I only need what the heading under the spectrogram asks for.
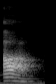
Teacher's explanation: जब हम आ का उच्चारण करते हैं तो जो हमारा मुंह है वह पूरा की पूरा खुल जाता है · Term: विव्रत स्वर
